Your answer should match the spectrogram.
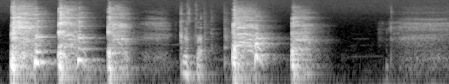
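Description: A person coughing in a fit: about six short coughs in two quick runs over roughly three seconds.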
